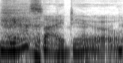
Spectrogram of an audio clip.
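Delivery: put-on smug voice. Retelling how he answered her excited question: imitating a smug reply. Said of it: "Very smug".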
